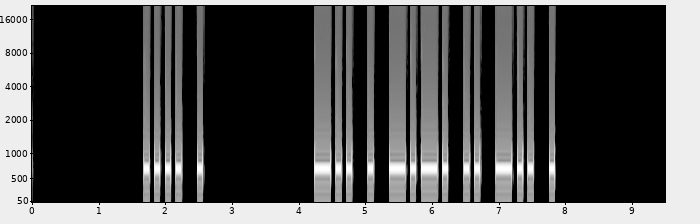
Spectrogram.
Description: Morse code, heard as a keyed tone, about 15 wpm, 700 Hz. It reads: HE DECIDE
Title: 3x Word-Spacing - Sentences from Top 500 Words - 15wpm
